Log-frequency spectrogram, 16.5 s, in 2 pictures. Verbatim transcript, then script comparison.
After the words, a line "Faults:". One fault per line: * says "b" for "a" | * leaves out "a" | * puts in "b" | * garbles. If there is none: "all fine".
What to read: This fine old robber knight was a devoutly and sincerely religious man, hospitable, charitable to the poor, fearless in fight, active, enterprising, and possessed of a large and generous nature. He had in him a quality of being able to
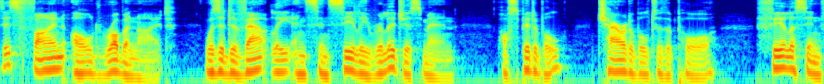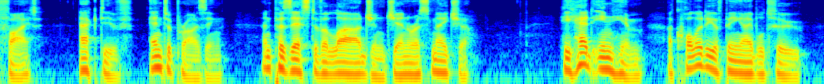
This fine old robber knight was a devoutly and sincerely religious man, hospitable, charitable to the poor, fearless in fight, active, enterprising, and possessed of a large and generous nature. He had in him a quality of being able to
Faults:
all fine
